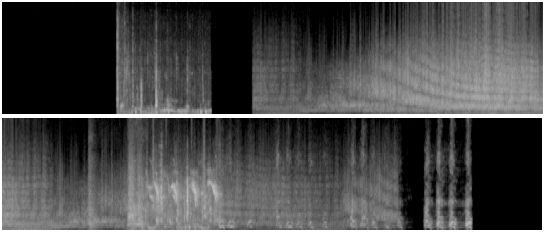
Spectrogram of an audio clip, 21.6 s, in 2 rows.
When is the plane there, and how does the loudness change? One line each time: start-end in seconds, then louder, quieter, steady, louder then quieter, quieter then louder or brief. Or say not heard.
5.0-18.8 louder then quieter.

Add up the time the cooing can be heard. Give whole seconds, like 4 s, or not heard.
4 s.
